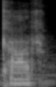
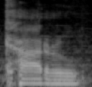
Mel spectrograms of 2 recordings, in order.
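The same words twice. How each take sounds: First: It is said quickly. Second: It is said slowly and carefully. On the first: "if you're saying fast" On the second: "if you're pronouncing it"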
